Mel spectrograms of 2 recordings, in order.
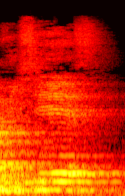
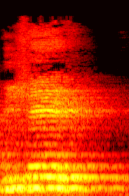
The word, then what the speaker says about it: विशेष: अगर हम सही उच्चारण करें तो वह आएगा विशेष, लेकिन बोलते कैसे हैं, विशेष, यानी कि बड़े शै की जगह जो पेट पटा शै होता है उसकी ध्वनि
